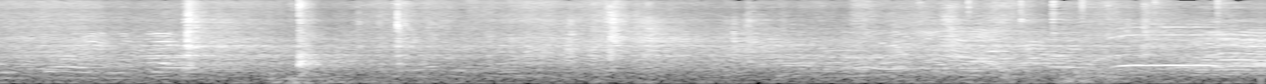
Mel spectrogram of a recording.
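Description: Hockey sticks clack against a puck and each other.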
